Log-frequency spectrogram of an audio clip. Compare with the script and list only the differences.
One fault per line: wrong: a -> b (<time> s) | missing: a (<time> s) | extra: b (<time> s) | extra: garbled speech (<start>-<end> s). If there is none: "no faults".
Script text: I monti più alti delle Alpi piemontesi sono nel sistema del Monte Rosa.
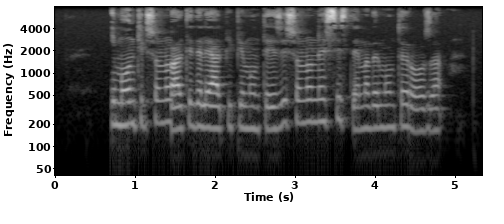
wrong: più -> sono (1.1 s)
